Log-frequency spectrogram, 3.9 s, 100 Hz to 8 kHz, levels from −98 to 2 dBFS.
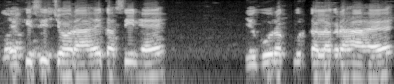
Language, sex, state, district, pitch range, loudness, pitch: Hindi, male, Uttar Pradesh, Gorakhpur, 150-165 Hz, -11 LUFS, 160 Hz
